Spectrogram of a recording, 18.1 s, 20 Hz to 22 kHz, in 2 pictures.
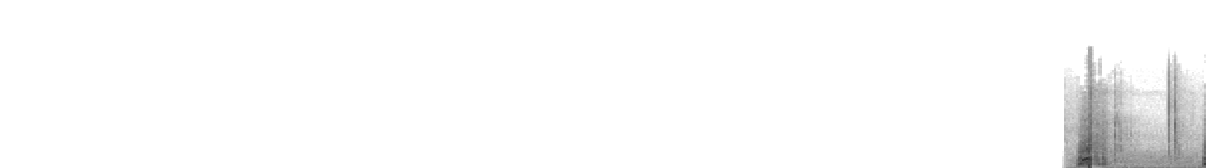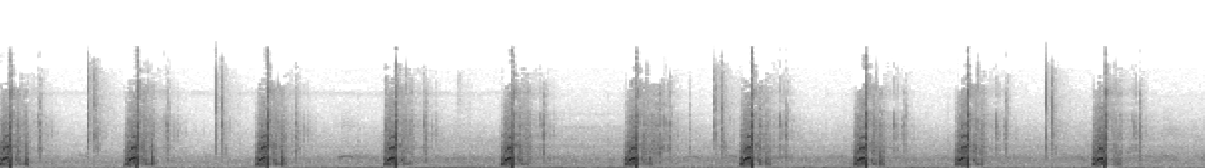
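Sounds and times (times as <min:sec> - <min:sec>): airsoft rifle shots cracking: 0:08.0 - 0:17.7.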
